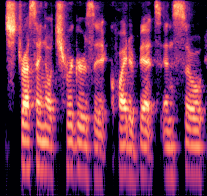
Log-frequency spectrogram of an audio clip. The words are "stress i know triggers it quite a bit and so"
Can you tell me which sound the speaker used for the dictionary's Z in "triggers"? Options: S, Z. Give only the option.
Z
